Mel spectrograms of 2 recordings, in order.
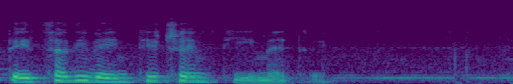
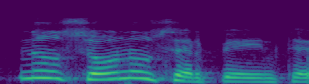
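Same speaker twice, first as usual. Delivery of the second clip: higher, offended protest; indignant; 8 semitones higher than usual. A narrator's reading. Alice denies to the pigeon she is a serpent, indignant. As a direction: push back, insulted. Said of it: "rispose Alice indignata".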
